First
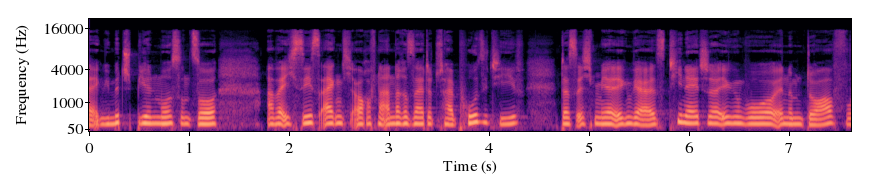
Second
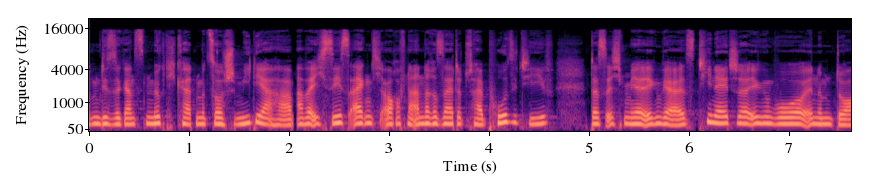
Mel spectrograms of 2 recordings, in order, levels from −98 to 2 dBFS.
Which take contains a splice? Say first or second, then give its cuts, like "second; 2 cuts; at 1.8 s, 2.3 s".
second; 1 cut; at 2.0 s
